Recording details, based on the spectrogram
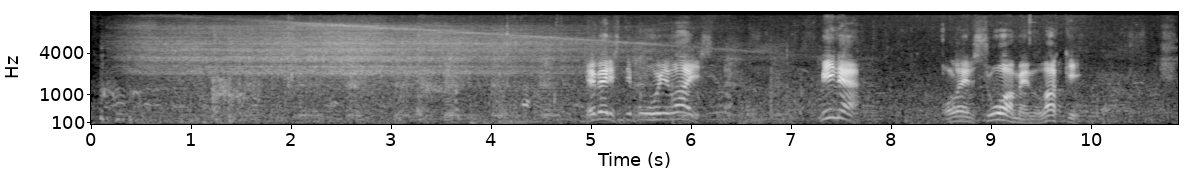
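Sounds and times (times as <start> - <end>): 
steam train hissing at a station: 0.0 - 7.8
faint murmuring voices: 0.0 - 10.8
speech: 5.0 - 6.3, 7.3 - 7.8, 8.5 - 10.0.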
